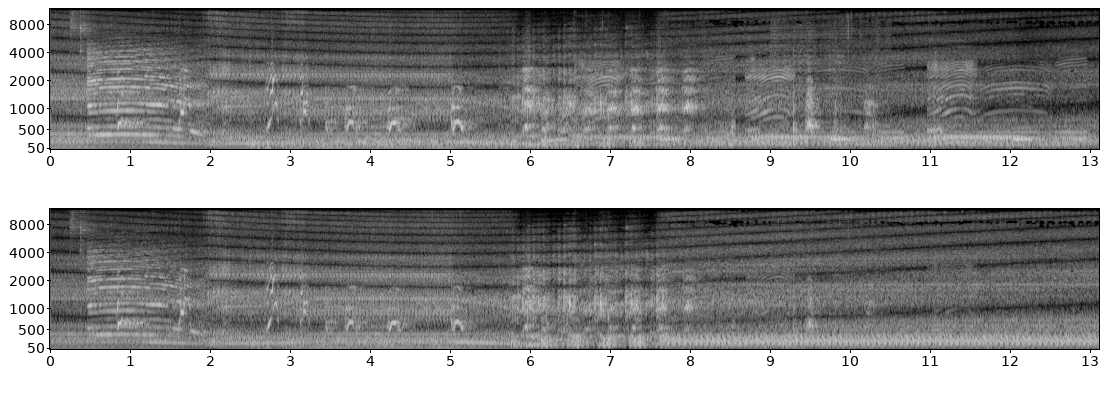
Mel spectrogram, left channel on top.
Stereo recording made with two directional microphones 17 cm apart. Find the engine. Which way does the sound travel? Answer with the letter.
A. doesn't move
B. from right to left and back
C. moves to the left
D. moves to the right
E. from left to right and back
D.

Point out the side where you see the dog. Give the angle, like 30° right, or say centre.
40° left.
